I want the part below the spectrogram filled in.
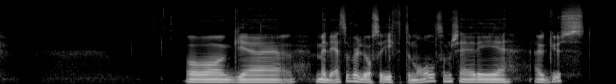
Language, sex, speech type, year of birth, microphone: Norwegian, male, spontaneous, 1988, Shure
